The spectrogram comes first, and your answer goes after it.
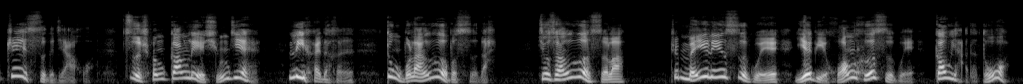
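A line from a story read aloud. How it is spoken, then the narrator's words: Giggling. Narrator (Chinese): 黄蓉咯咯一笑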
